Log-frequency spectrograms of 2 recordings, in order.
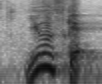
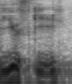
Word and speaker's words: Yusuke: I am Yusuke, not Yusuke. many people pronounce the Yusuke, but I'm Yusuke.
